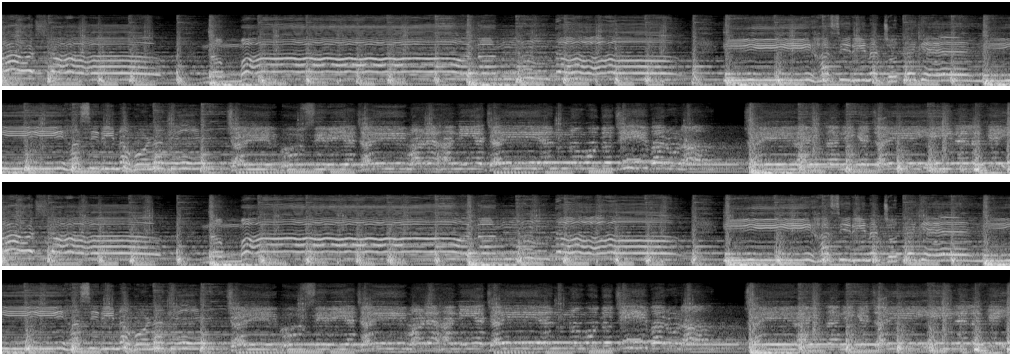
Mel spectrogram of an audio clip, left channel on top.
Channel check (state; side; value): normal; both; correlation 0.89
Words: ನಮ್ಮ ನಂದ ಈ ಹಸಿರಿನ ಜೊತೆಗೆ ಈ ಹಸಿರಿನ ಒಳಗೆ ಜೈ ಭೂಸಿರಿಯ ಜೈ ಮಳೆ ಹನಿಯ ಜೈ ಎನ್ನುವುದು ಜೀವರುಣ ಜೈ ರೈತನಿಗೆ ಜೈ ಈ ನೆಲಕ್ಕೆ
